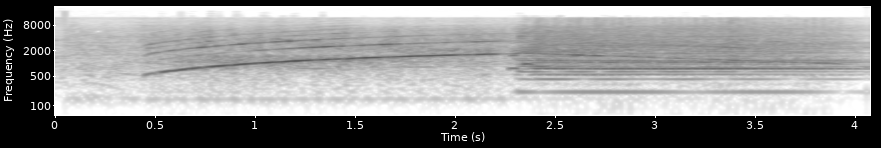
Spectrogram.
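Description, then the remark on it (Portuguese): A fire truck siren winds upward in a long rising wail, then gives way to a steady, loud horn-like blare with a low engine rumble underneath, dominant with no talking. “O Kalel, de 5 anos, sonhava em passear em um carro dos bombeiros.”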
